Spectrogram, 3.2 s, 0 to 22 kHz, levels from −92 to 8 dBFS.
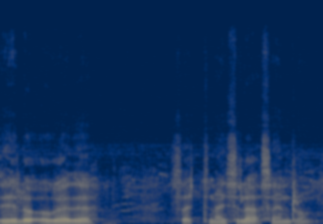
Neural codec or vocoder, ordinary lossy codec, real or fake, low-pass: none; none; real; 19.8 kHz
